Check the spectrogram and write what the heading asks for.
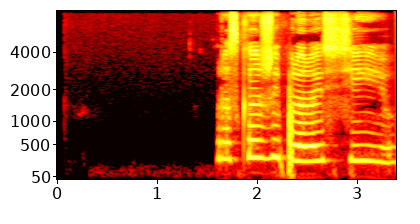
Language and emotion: Russian, sad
